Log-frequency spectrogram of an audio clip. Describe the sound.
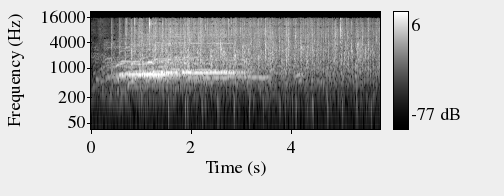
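An audience bursts into sustained applause for the reporter who hosted the second part, dense and steady clapping that swells quickly, with a few whooping voices early on, then eases slightly while continuing for several seconds.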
